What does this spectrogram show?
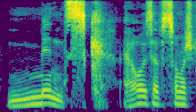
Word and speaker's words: Minsk: Not Minsk, Minsk.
